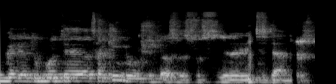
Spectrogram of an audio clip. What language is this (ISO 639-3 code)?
lit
